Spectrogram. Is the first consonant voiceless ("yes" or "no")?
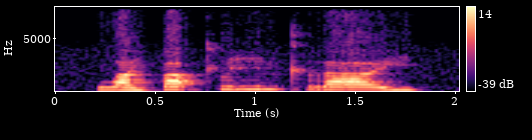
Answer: no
